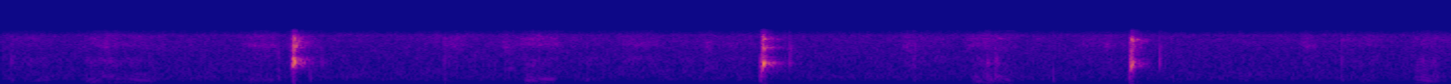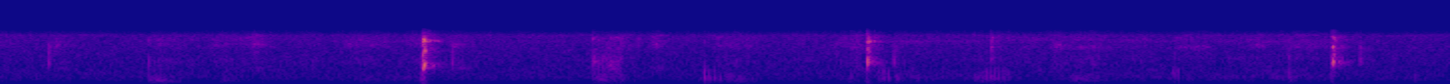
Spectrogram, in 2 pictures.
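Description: Short sharp hiccup sounds recur irregularly about every two seconds in a quiet room, with softer breathy sounds between them.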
